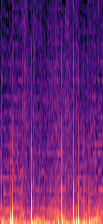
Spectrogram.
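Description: Aerial fireworks bursting: a quick string of sharp bangs, several a second, with music playing underneath.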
